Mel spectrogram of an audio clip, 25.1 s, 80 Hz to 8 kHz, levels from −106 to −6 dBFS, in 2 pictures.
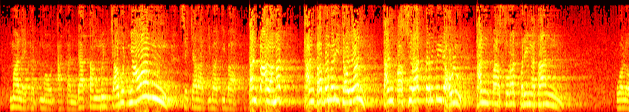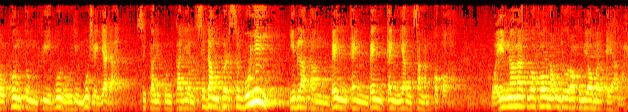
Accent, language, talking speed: native, Indonesian, 80 wpm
